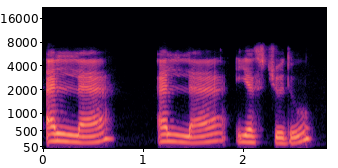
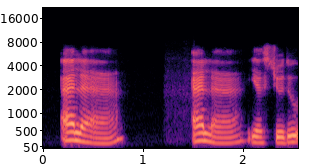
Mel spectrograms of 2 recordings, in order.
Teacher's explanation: So you could tell that it's a double L sound on the first word that I said. · On the right, in the Al-Layth Quran, it says Allah yasjudu. It's a lighter L sound, and it changes the meaning. It means the Allah sounds is no longer negative.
